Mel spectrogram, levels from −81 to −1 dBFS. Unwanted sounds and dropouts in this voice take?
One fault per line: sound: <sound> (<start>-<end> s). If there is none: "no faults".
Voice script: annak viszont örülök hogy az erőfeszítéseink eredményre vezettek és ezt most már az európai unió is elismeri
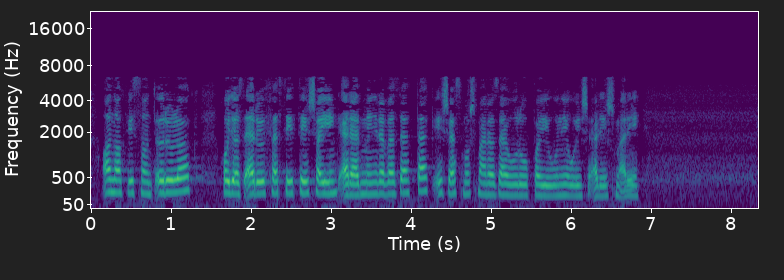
no faults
